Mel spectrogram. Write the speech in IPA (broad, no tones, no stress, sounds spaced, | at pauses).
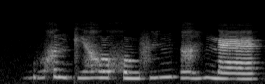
ɠ ṳ χ i ŋ kʲ æ̤ ʁ u χ u f i ŋ | ʁ i̤ ŋ æ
